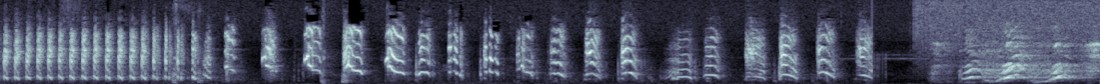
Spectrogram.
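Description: A squirrel chatters with quick, high chirps.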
